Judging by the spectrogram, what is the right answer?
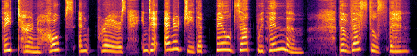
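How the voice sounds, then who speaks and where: A woman playing a solemn, devout young priestess in a video game, speaking formally and earnestly in measured phrases. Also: sits high, a little mellow, no echo, studio quality.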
